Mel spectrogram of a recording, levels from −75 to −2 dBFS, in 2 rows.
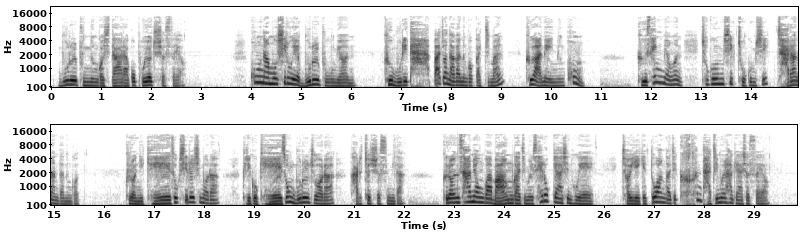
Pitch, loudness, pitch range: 170 Hz, -17 LUFS, 150-220 Hz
